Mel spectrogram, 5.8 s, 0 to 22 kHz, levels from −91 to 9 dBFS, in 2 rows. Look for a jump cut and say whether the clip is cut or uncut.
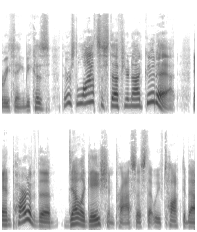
cut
